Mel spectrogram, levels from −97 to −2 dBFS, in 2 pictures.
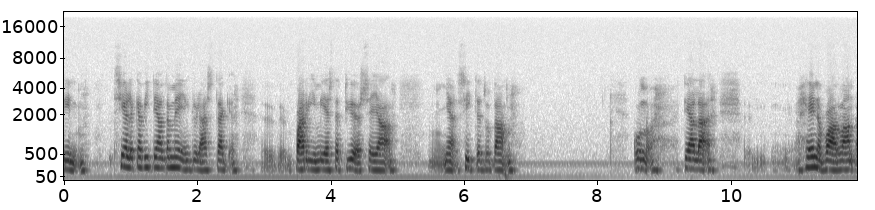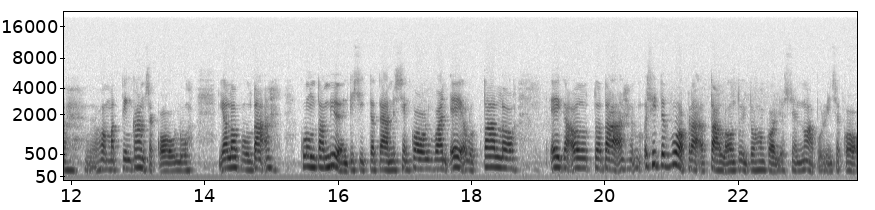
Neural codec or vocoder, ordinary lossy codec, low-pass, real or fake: none; none; 19.8 kHz; real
